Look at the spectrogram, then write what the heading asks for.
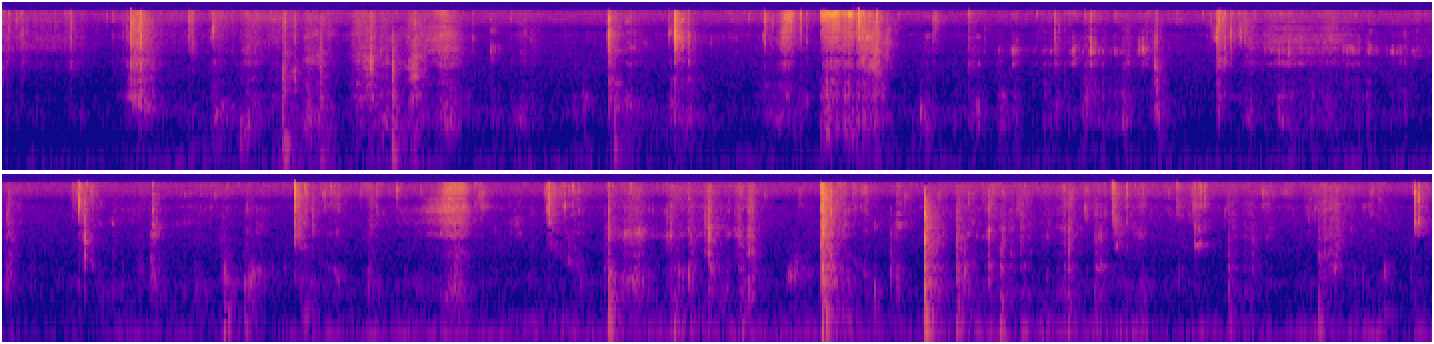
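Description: A person chewing and biting while eating spaghetti with meat sauce and bread, with many irregular wet mouth smacks and small clicks, a few of them sharper and louder.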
